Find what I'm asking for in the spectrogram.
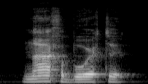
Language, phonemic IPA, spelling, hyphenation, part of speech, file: Dutch, /ˈnaː.ɣəˌboːr.tə/, nageboorte, na‧ge‧boor‧te, noun, Nl-nageboorte.ogg
- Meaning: afterbirth, placenta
